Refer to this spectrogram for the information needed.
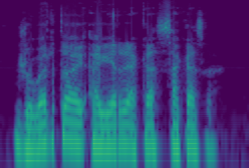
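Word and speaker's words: Roberto Aguirre-Sacasa: But I also wanted to touch on some tweets from, forgive me for this pronunciation, but Roberto Aguirre Sacasa? – Roberto Aguirre Sacasa.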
